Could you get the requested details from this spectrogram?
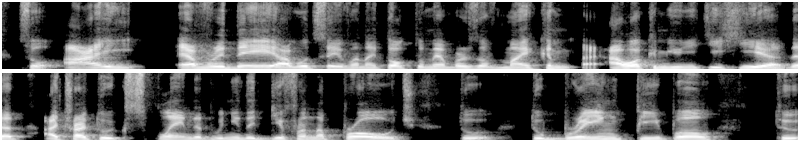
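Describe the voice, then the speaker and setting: Fairly even intonation marks this voice with a Russian accent on a very clean recording with a silent background. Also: man. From Ukraine. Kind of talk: panel discussion.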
